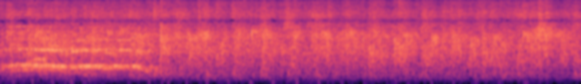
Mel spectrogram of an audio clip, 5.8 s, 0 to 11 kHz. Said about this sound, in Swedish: Hon är juristen och radioankare på Tankesmedjan i P3. Ge en varm applåd till Dilan Apak.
